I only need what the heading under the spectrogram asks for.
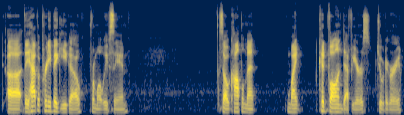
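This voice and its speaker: Male streamer, bright forceful voice at medium pitch. Playful, casual host who reads story text aloud and muses over it. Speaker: streamer, host reading fan fiction. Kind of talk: casual livestream chat with dramatic read-aloud narration.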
